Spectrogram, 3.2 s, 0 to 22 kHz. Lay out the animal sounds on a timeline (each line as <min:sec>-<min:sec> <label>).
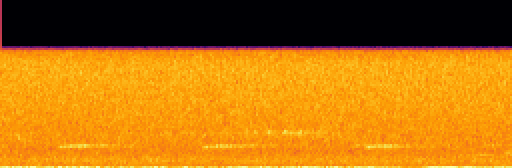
0:01.1-0:02.1 Red-winged Blackbird (Agelaius phoeniceus)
